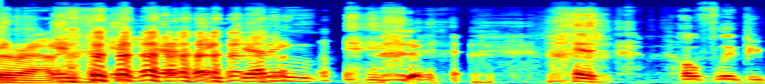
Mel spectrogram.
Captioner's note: group laughing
